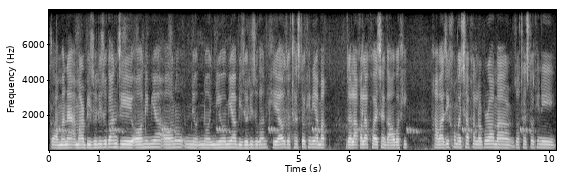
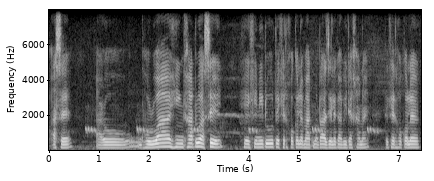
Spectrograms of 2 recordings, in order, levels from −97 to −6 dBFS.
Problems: background sounds at intervals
